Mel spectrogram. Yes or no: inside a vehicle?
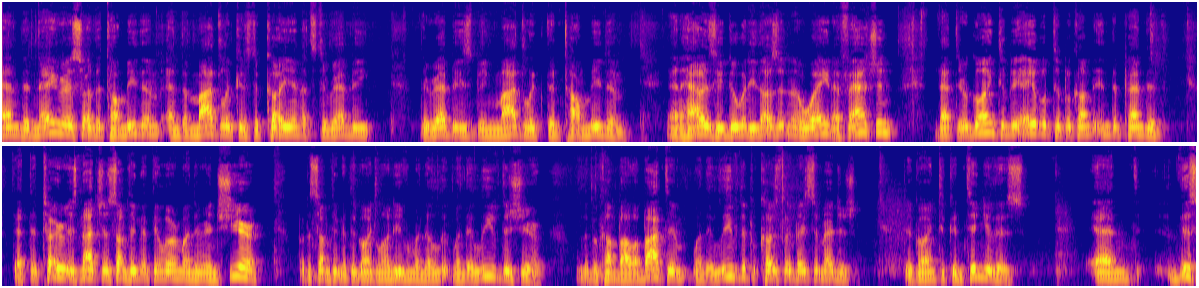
no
